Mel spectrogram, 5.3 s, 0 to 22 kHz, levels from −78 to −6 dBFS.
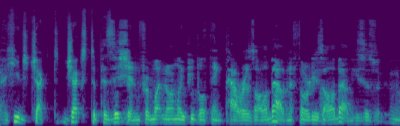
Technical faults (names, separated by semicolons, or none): adaptive stream at a lower bitrate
